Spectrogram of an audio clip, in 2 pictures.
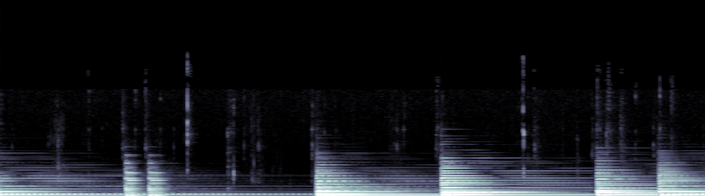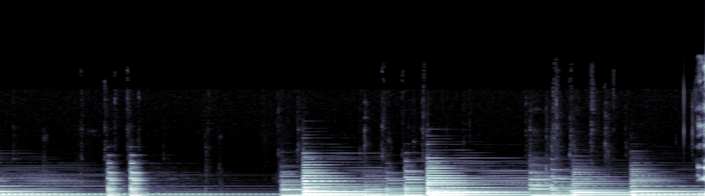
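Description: Piano plays the looping chord progression of a song, sustained chords struck in a smooth repeating pattern, close and clear with no talking.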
